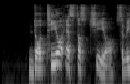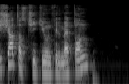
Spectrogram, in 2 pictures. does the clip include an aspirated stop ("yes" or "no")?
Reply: yes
